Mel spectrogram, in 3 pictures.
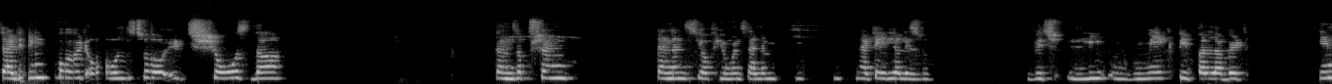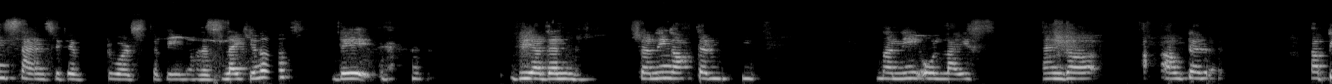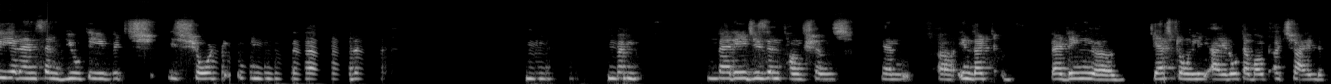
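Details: Stuttering in a 20-year-old woman who began stammering at about age 4, had speech therapy in class 10, and stammers more in public than with family.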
